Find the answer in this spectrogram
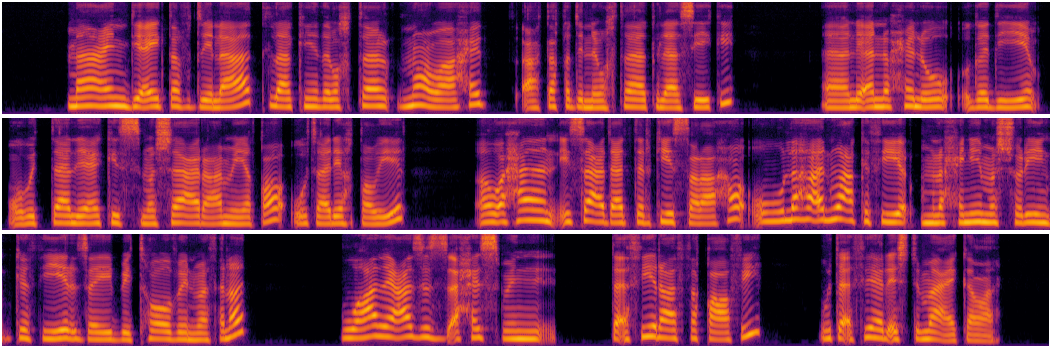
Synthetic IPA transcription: maʕɪnd̪iʔajːt̪ɑfd̪ˤiːlaːt̪laːkɪnʔɪðabɪxt̪ɑːɾˤnoːʕwaːħɪd̪̚ʔa̰ʕt̪aɡɪd̪ʔɪnːabɪxt̪ɑːɾˤklaːsiːki | lɪʔanːʊħɪluɡad̪iːmwɪbɪt̪ːaːlijɪʕkɪsmaʃaːʕɪɾʕamiːqawɪt̪aːɾiːxt̪ˤɑwiːl | ʔwʔaħjaːnanjɪsaːʕɪd̪ʕalat̪ːɑɾˤkiːzsˤɑɾˤɑːħɑwlaɦaʔanwaːʕkɪθiːɾmʊlaħːɪniːnmaʃhʊɾiːnkɪθiːɾzajːbɪːt̪hoːvɪnmaθalan | wɪhaːðaʕazazʔaħɪsːmɪn | t̪aʔθiːɾhaθːaqɑːfi | wɪt̪aʔθiːɾalʔɪd͡ʒt̪ɪmaːʕikamaːn

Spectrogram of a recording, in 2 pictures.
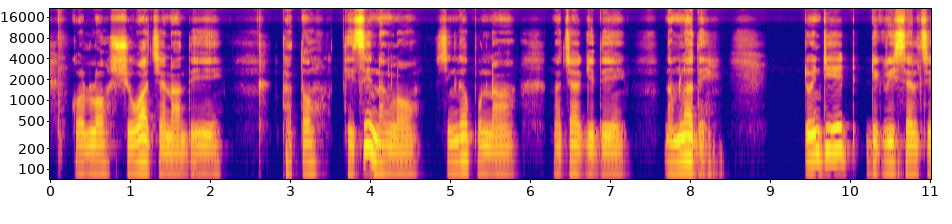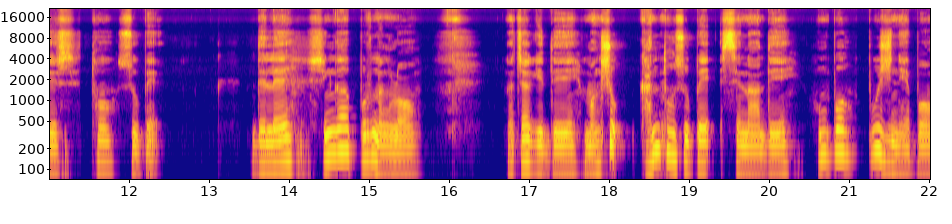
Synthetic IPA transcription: kɔɹlɔɕuwat͡ɕɛnat̪e | t̪ʰat̪ɔ | t̪ʰet͡sʰeːnaŋlɔ | ɕiŋɡapuna | ŋat͡ɕaʔkit̪e | namlat̪e | twentiet̚dikɹiːsɛlses | t̪ʰɔŋsuʔpɛ̰ː | d̪elɛːɕiŋɡapuɹnaŋlɔ | ŋat͡ɕaʔkit̪emaŋɕuʔ | kʰant̪ʰɔŋsupɛːsenat̪e | humpopuʑinɛːpɔ

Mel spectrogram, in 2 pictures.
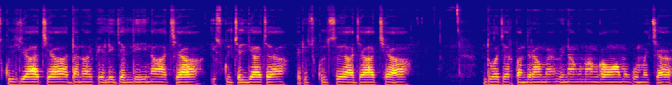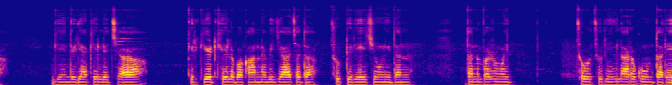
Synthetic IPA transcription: ɪskuld͡ʒaːt͡ʃaːd̪ɐnʋɐ̃ĩpeːled͡ʒɐld̪inaːt͡ʃaːɪskuːlt͡ʃɐld͡ʒaːt͡ʃapʰɪ̰ɾɪskulseaːd͡ʒaːt͡ʃaː | d̪oːɦɐzaːɾpɐ̃nd̪ɾaːmẽʋɪnãːɡʊnãːŋɡaʋãːmeɡuːmet͡ʃaː | ɡẽːnd̪ɽijãːkeːlet͡ʃaː | kɪɾkeːʈkʰeːlbɐkaːnːebʱid͡ʒaːt͡ʃat̪t͡ʃʰʊʈːiɾeːt͡ʃiuñid̪ɐn | d̪ɐnbəɾʋɐ̃ĩ | t͡ʃʰoːɾt͡ʃʰuɾijãkilaːɾaɡʱuːmt̪aɾe

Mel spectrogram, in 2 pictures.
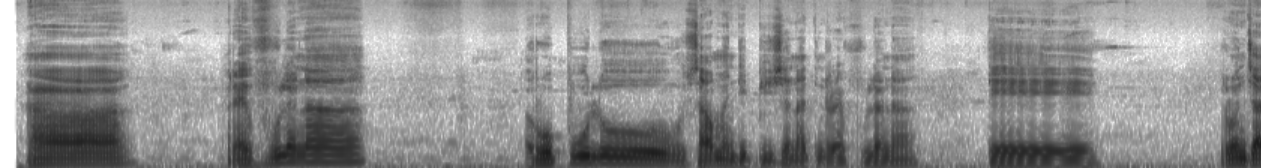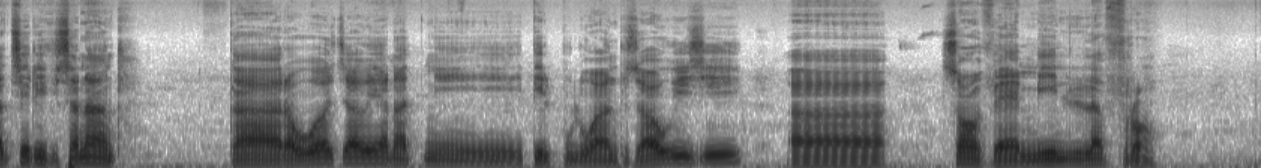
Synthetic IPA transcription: a | rajvulanə | ropuluzawmand̪ebisanat̪inirajvulanə | d̪̥e | rond͡ʒat̪iseɾevisanaɳɖ͡ʐu̥ | kaɾaoʈ͡ʂəweanat̪init̪elupuluaɳɖ͡ʐuzawizi | a | sɑ̃vɛ̃milfrɔ̃

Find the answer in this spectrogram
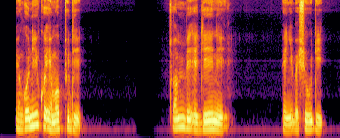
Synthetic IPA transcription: ʔɛŋɡoniːkɔɛmop̚tudɛ | sɔmbɛɛɡeːnɛ | bɛɲiɓaʃuːɗi

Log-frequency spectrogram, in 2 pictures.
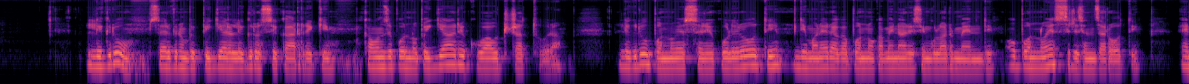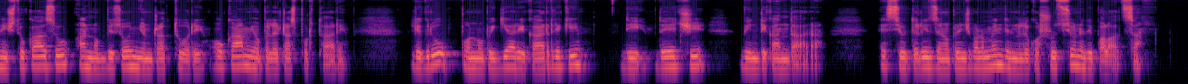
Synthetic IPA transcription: lɪɡɾusɛrvinʊpɪpːiɟːaːɾɪlɪɡɾɔsːikarːikikamɔns̬ɪpɔnːʊpiɟːaːɾɪkuawʈ̪ɾi̥t̪ɾat̪ʰːuːɾa̰ | lɪɡɾupːɔnːʊɛsːɪɾɪkulɪɾɔːt̪id̪imanɛːɾakapːɔnːʊkamːinaːɾɪsiŋɡularmɛnt̪ɪɔpːɔnːʊɛsːɪɾɪsɛnt̪saɾɔːt̪i | ɛnist̪ʊkaːsʊanːʊbisɔɲːʊnʈ̪ɾat̪ʰːuːɾʔɪɔkaːmjʊpɪlɪt̪ɾaspʊrt̪ʰa̰ːɾɪ | lɪɡɾupːɔnːʊpiɟːaːɾɪkarːiki | d̪id̪ɛːt͡ʃi | vint̪ikant̪a̰ːɾa̰ | ɛsːiut̪ilid̪zːanʊpɾint͡ʃipalmɛnt̪ɪnɪlːɪkɔst̪ɾut̪sːjɔːnid̪ipala̰t̪sːa

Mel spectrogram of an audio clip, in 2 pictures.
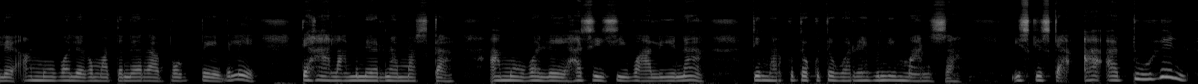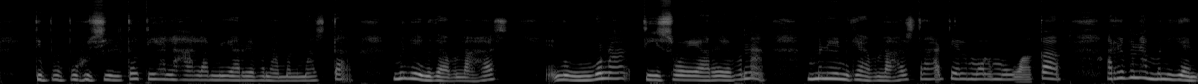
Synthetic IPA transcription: leʔa̰moβaleɡamataneɾapokpe̞ɡleteɦalamineɾinamaskaːmoβaleɦasisiβalinatimaɾkutokutewaɾeβinimansaiskiskaʔːtuɦiltipupuɦusilto̞tihalaɦalamiaɾeβanamanmaska̰mininɡaβlaɦasnumunatiso̞eaɾe̞βnamininɡeaβlaɦastɾahatelmo̞lmowa̰kaːɾeβanaminijan

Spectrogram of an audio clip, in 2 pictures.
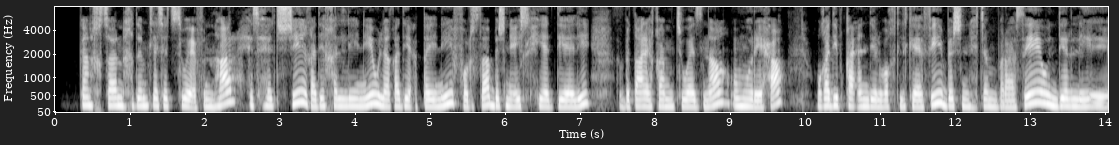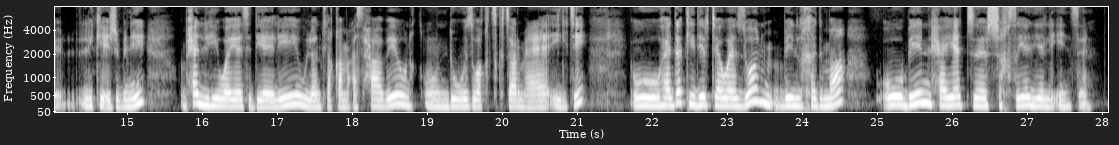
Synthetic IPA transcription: kænəxt̪ɑɾˤnəxd̪əmt̪læt̪æt̪ə̥swiʕfinːɦɑɾˤħit̪ɦæd̪ʃːiɣæd̪ixælːiniwlːæɣæd̪ijʕt̪ˤːinifʊɾsˤɑbæʃnʕiʃəlħajæt̪̚d̪jælibt̪ˤɑɾiqɑmʊt̪wæznawmʊɾiħa | wɣæd̪ijəbqɑʕənd̪ilwɑqt̪əlkæfibæʃnəht̪əmbɾˤɑsiwnd̪iɾ | lːikæjʕʒəbni | bħalːəlhəwæjæt̪d̪jæliwlːænət̪lɑqːɑmaʕʔɑsˤħɑbiwwnd̪əwːəzwɑqt̪kt̪ɑɾˤmaʕʕaʔə̰lt̪i | wɦæd̪ækæjd̪iɾt̪æwæzʊnbinəlxəd̪ma | wbinəlħajæt̪ʃːɑxsˤəjːad̪jæləlʔənsæ̰n

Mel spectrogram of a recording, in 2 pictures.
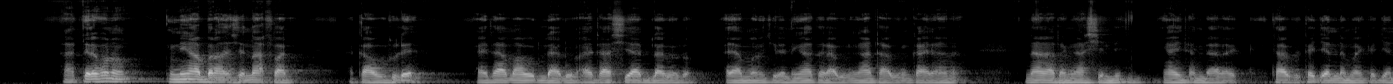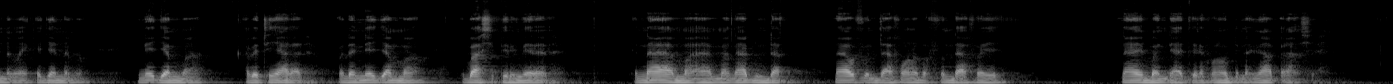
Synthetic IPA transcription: hateɾefonoŋniŋabaɾãnsenafal | akawutule | ajitaːmawutuladoʔajitasijaduladodo | ajamːanut͡ʃileniŋataɾabuŋatabuukajinana | naːnadaŋasindiŋajitamdalakaikaɟanːamaikaɟanːamaikaɟanːama | neɟamːaabetiɲaladamalanːeɟamːaibaːsipiɾimeɾada | fenajamːajamːaːnaːdundanaafundafonotafundaːfaje | najebandiatiɾafonodunaŋaːbaɾãnsa

